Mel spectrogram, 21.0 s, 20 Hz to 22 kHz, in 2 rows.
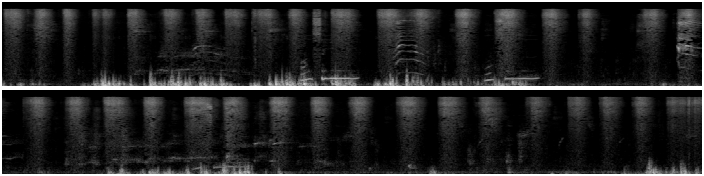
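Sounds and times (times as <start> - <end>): pulsing hiss: 2.5 - 9.0, 10.8 - 20.9
kitten meowing: 2.9 - 3.4, 5.9 - 6.5, 10.1 - 10.8.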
